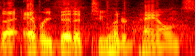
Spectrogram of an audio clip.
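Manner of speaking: ordinary talk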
